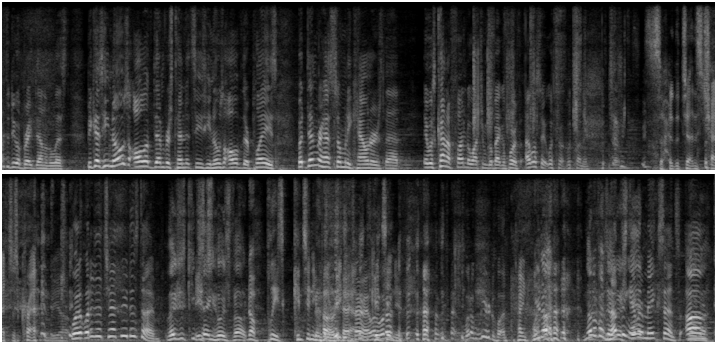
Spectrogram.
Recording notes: Live in studio from the DNVR bar.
